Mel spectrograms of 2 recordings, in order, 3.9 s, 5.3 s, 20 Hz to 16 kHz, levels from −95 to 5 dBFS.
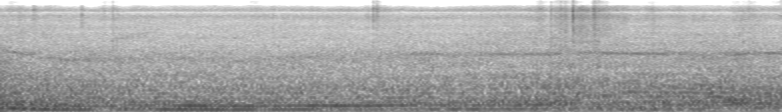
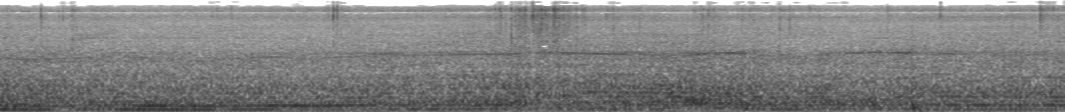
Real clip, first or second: second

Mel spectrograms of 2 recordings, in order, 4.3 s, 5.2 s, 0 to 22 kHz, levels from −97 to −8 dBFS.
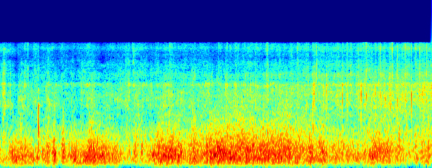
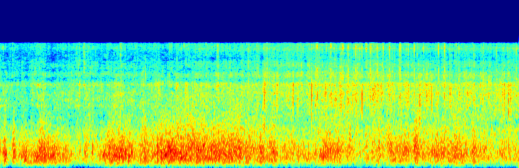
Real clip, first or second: second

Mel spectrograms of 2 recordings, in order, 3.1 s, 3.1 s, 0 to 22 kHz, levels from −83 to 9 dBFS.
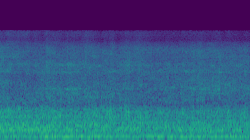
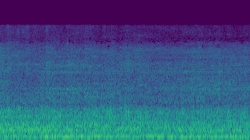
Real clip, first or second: second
